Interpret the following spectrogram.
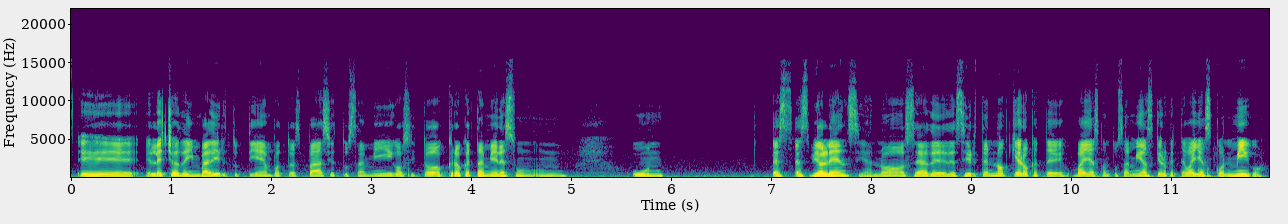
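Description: A woman's voice: mid-range voice, fairly even intonation, normal speed. A woman giving her opinion informally in a discussion, emphatic and piling up examples. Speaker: panel participant.

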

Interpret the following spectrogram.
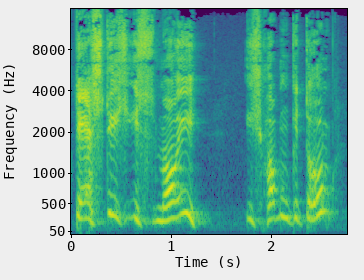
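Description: A woman's voice: high voice, lively intonation, measured pace, a bit bright, slightly rough, full character voice. A woman playing a cheeky, boastful male tavern freeloader in a dialect comedy, grandiose and teasing, with a Darmstadt Hessian accent. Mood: smug. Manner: grandiose, teasing, mock-formal.

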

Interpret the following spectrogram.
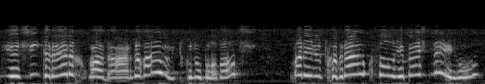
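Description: A performer voicing a small, kindly, self-assured forest gnome in a children's radio play, chatty and gently bossy. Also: extremely high pitch, moderate pace. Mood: pleased, kindly. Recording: muffled old radio recording.

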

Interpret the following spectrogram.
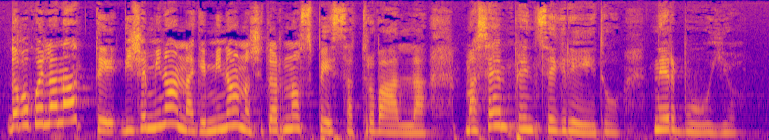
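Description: A woman with a central Italian accent performing expressive, colloquial theatrical narration of a family story. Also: high-pitched, moderate pace. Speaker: actress.

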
